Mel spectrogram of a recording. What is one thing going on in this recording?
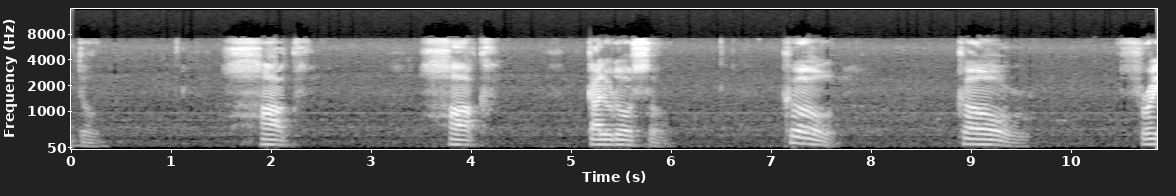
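A middle-aged man speaks into a close microphone, pronouncing single words slowly with pauses between them.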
